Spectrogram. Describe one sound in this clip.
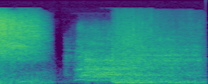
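A monster roars loudly.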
